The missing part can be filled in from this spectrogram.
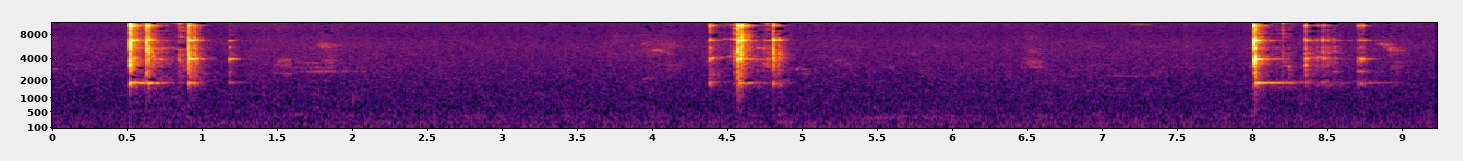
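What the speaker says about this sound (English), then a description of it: "Mix it well." A spoon clinks against a bowl while wheat flour, curd and beetroot juice are mixed into a face pack, in three short bursts of rapid tapping separated by quiet pauses.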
